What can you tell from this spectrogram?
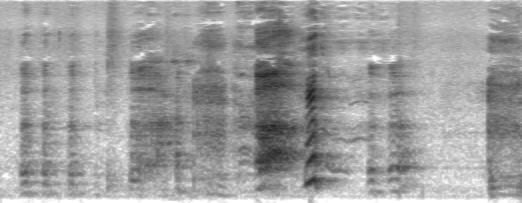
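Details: Woman, after a few drinks on a night out, hiccups repeatedly while trying to order a takeaway pizza; short abrupt catching sounds broken into speech and laughter: hiccups.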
